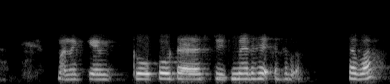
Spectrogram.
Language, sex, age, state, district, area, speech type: Odia, female, 30-45, Odisha, Sambalpur, rural, conversation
